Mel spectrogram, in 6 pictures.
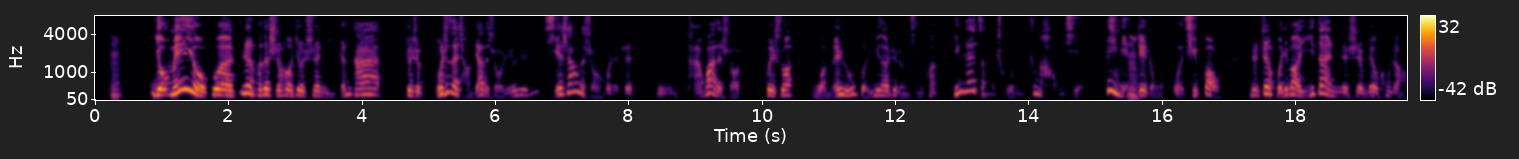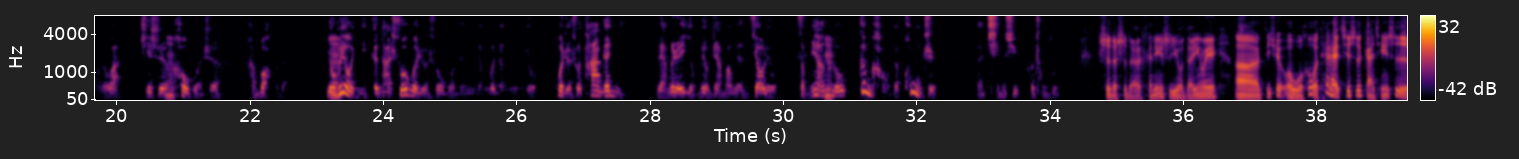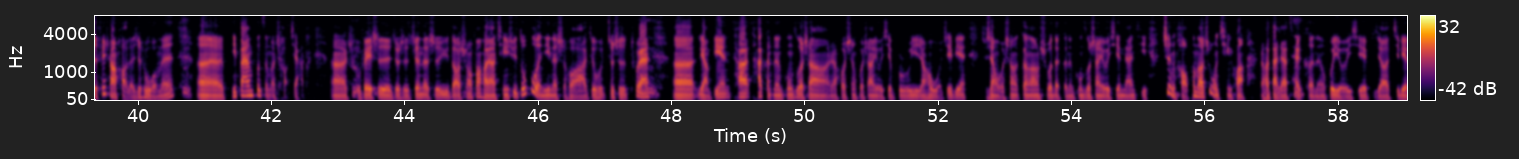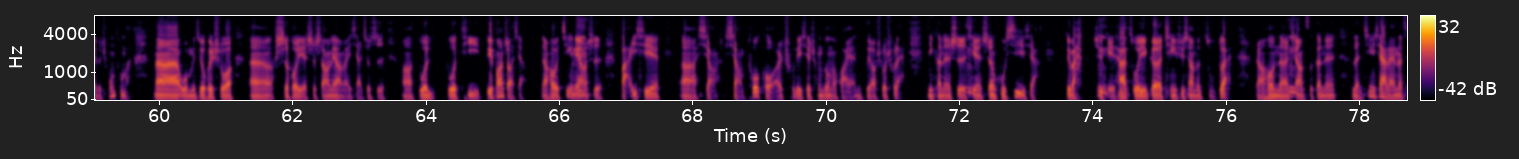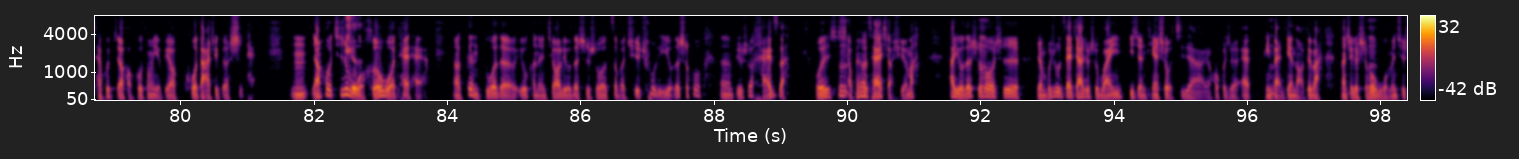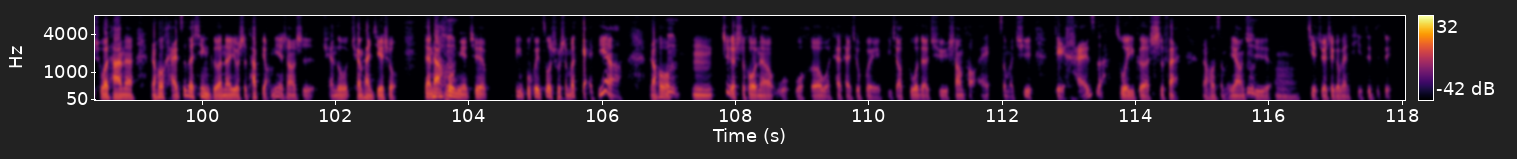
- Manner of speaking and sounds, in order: sniff; laughing while speaking: "但他后面却并不会"
- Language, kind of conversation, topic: Chinese, podcast, 在家里如何示范处理情绪和冲突？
